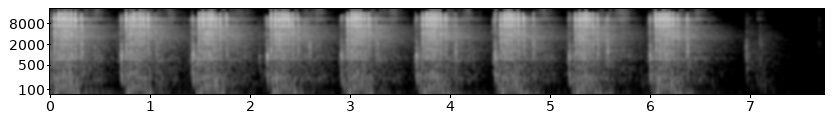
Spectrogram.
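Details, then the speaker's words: One of three cheap Stihl cut-off saws bought as a lot: recoil starter pulled nine times, about a second apart, each with a raspy squeak, and the engine never fires. Spark is good; owner suspects internal damage. "uh so I could well have damage and it sounds a bit squeaky as well"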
